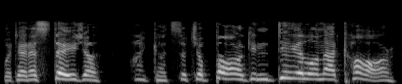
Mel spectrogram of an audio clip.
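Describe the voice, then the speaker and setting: A woman's voice: a little high, unhurried, natural voice. Woman acting lovesick wealthy male suitor, beseeching, overwrought, muffled recording, 1950s radio ad.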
